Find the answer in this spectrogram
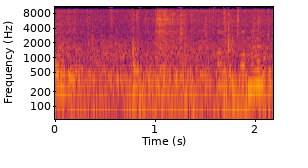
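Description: Steady noise of a celery harvesting rig working in the field, with a few short clicks and a brief rustle about a second in as celery is handled. A voice comes in faintly near the end.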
